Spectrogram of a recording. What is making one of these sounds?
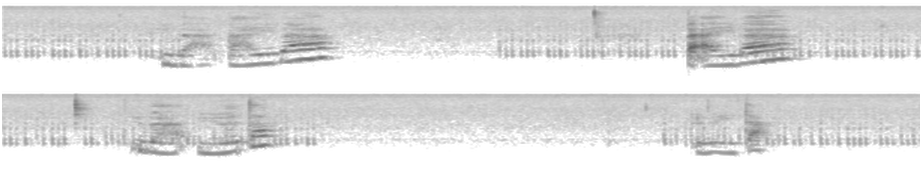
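A young woman speaks slowly and clearly nearby.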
